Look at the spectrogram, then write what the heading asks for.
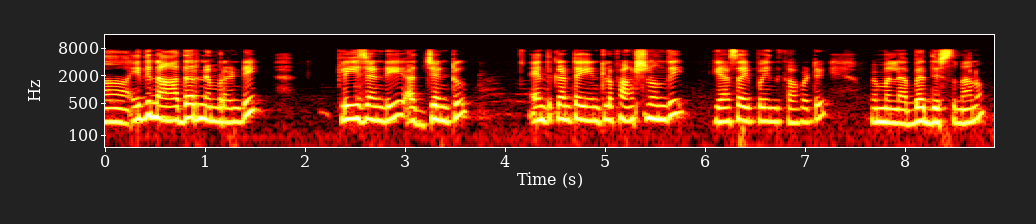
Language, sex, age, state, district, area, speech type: Telugu, female, 60+, Telangana, Hyderabad, urban, spontaneous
